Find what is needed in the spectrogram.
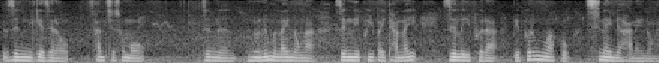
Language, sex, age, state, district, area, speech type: Bodo, female, 45-60, Assam, Udalguri, urban, spontaneous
